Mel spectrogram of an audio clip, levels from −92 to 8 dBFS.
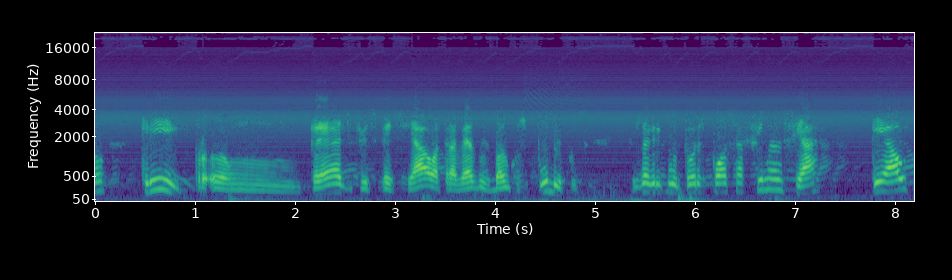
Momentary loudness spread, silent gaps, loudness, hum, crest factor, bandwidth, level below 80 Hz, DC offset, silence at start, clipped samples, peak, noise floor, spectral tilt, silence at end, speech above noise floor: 20 LU; none; -22 LUFS; none; 18 dB; over 20 kHz; -56 dBFS; under 0.1%; 0 s; under 0.1%; -4 dBFS; -44 dBFS; -4 dB/octave; 0 s; 23 dB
